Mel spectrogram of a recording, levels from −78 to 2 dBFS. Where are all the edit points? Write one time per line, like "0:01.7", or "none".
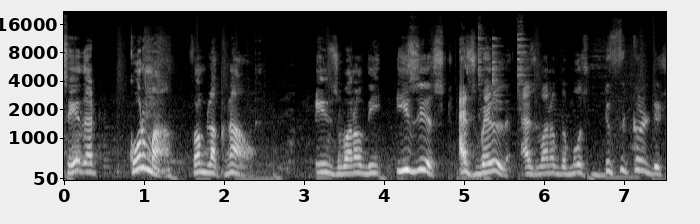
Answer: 0:01.4
0:04.8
